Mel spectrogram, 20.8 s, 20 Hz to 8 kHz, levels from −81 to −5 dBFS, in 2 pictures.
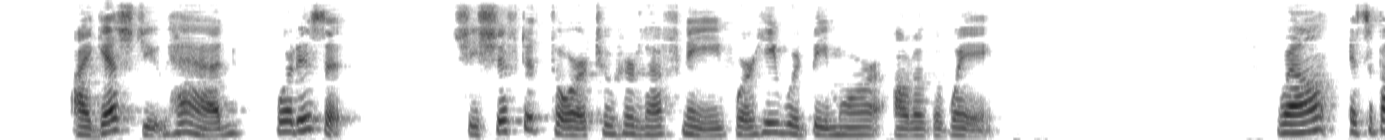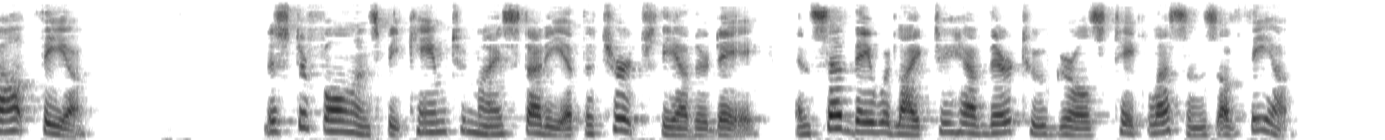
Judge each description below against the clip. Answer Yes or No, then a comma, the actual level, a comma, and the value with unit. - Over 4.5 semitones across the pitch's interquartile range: Yes, wide, 5.6 semitones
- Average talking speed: Yes, average, 155 wpm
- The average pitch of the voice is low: No, medium, 175 Hz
